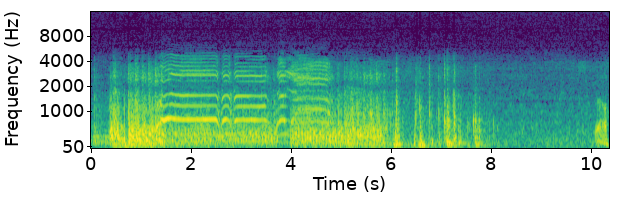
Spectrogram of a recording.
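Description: A machine-gun sound effect played on the Don Vogel radio show: a loud, sustained burst of rapid fire rattles for several seconds with a wavering high tone over it, then breaks into a few scattered single shots before fading.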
